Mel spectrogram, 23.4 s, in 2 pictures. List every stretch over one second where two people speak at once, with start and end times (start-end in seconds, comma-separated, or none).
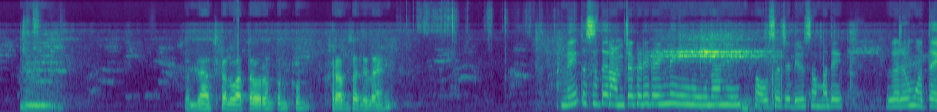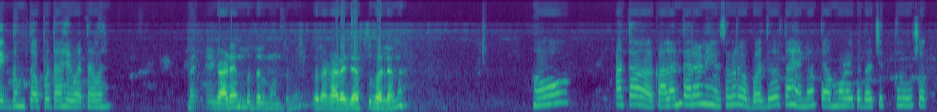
none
